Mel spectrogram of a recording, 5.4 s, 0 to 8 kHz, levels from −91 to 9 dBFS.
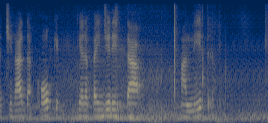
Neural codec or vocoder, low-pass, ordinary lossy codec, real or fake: codec, 16 kHz, 0.9 kbps, LongCat-Audio-Codec; 7.2 kHz; none; fake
